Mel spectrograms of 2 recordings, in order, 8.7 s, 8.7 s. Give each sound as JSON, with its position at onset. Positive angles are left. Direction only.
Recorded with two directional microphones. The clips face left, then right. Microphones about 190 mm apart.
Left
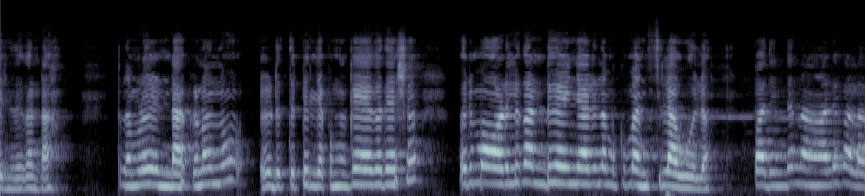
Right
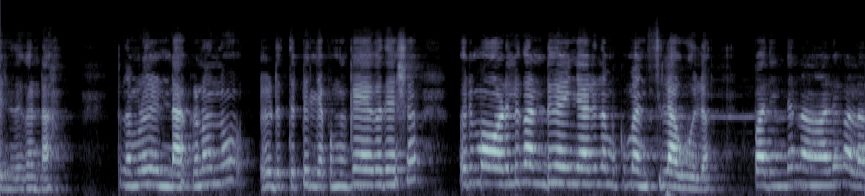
{"t": 0.0, "sound": "speech", "side_deg": 45}
{"t": 7.5, "sound": "a woman's voice", "side_deg": 25}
